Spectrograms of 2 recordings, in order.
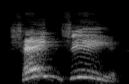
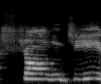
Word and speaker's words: Shang-Chi: It's Shang-Chi! That's it! Not Shang-Chi. It's not S-H-O-N-G. It's Shang-Chi!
